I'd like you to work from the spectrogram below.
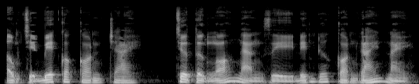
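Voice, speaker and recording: Man, deep low voice, solemn narration, dramatic folk-tale storytelling. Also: lively intonation, moderate pace.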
